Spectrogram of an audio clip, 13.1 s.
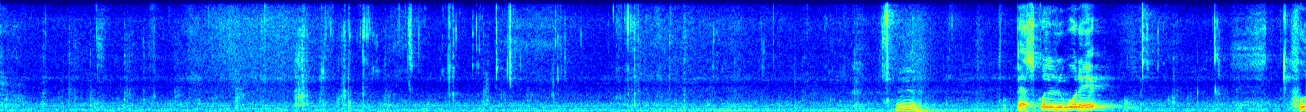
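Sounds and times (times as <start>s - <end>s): crunchy fried snack being chewed: 0.2s - 10.2s.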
